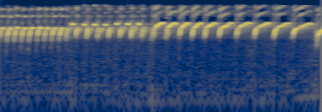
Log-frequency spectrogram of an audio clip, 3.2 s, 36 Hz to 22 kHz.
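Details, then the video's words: Male Timbrado Español canary from rated parents, born in 2020, singing a training song meant to help other canaries sing: rapid rising-then-falling chips several per second, shifting into a run of sweeping hooked notes. "Canary 's Training Song"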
